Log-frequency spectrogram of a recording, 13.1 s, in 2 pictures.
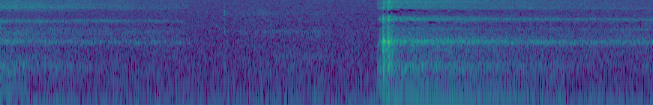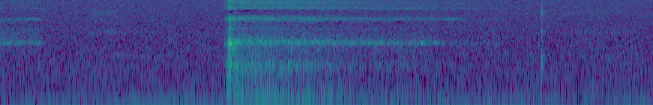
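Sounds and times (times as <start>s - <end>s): person snoring: 0.0s - 1.9s, 3.8s - 7.0s, 8.8s - 11.4s.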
